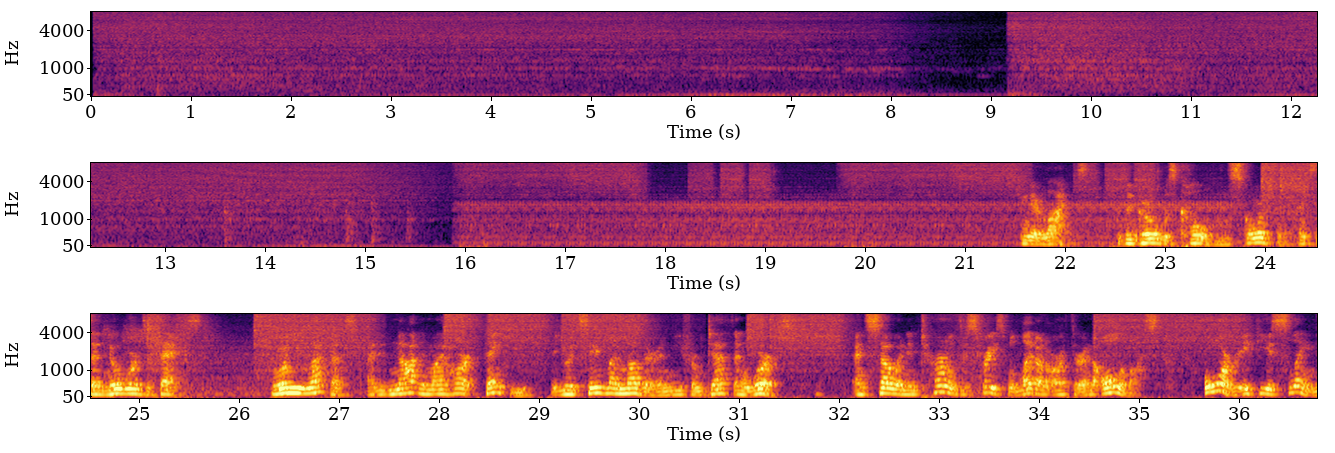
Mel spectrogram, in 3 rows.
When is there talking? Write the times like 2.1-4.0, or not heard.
21.6-25.7, 26.3-36.7.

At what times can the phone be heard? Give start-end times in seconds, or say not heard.
not heard.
